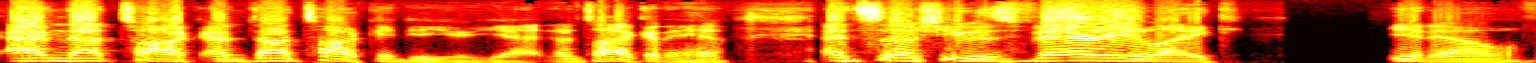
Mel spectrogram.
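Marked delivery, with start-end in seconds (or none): none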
